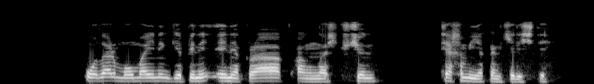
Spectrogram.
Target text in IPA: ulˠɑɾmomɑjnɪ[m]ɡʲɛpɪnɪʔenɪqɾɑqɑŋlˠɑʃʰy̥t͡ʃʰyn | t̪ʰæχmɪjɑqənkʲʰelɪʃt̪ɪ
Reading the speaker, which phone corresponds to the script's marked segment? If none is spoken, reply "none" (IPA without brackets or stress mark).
ŋ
